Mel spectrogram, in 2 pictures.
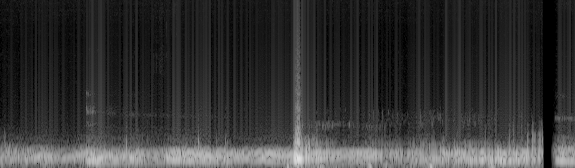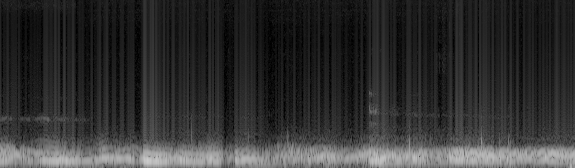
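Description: Continuous deep gurgling and rumbling from the belly with occasional squeaky tones: ordinary stomach growling.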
